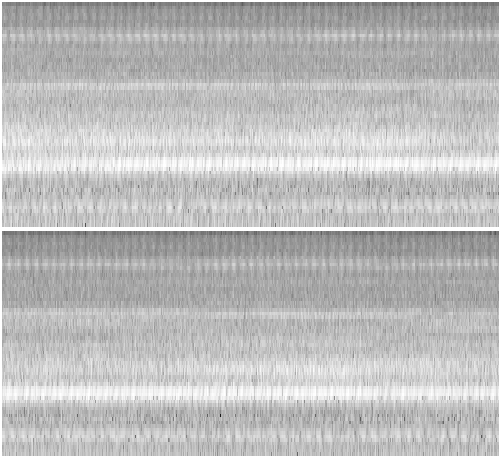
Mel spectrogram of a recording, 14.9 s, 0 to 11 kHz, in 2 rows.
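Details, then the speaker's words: Ryobi 4x36 bench top sander, about a year old, after bearing replacement to cure a loud clicking noise, runs with a smooth even motor hum and no clicking or rattle; repair fixed it. "Okay, it seems to have fixed it."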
